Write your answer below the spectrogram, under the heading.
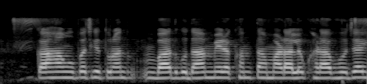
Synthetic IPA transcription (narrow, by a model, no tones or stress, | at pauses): kaɦəmupət͡ʃket̪uɾənt̪bad̪ɡud̪amːeɾəkʰəmt̪əɦəmaɽaləb̚kʰəɾabɦod͡ʒaj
